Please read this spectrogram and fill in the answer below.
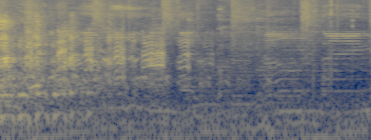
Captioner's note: laughter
